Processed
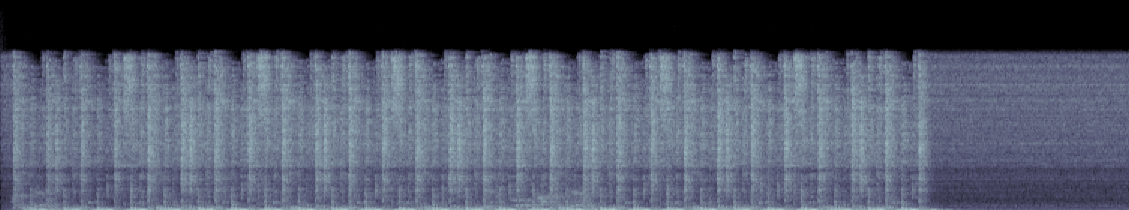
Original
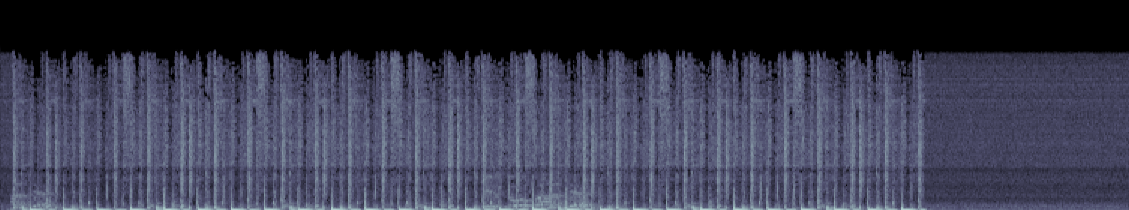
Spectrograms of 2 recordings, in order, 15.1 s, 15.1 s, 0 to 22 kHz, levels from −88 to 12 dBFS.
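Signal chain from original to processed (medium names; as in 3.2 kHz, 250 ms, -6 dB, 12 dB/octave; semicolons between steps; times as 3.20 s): pre-emphasis filter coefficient 0.9; simulated room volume 620 m³, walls furnished, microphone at 9.1 m; trim +2.5 dB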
